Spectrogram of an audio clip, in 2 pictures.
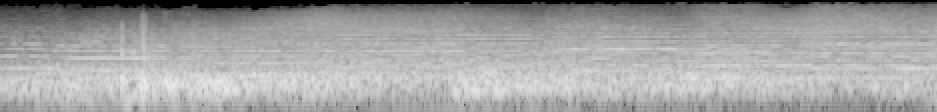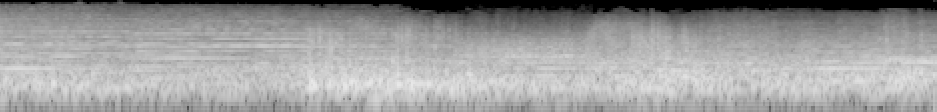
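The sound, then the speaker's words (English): A massive cinematic explosion of Starkiller Base from Star Wars roars continuously, a dense, loud rumble with fresh surging bursts early on and again later, layered with sustained tonal swells. No one speaks. “A truly unique explosion. Not only does Starkiller explode, it kind of shrinks back into itself and turns into a star for a little bit.”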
